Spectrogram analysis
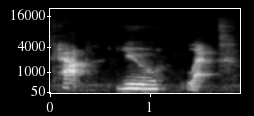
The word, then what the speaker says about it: Capulet: the next one is Capulet that is Juliet's last name that's the Capulet family Lord Capulet Lady Capulet the Capulets are the the noble family that Juliet is a part of so that's just a cap you let alright the other family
